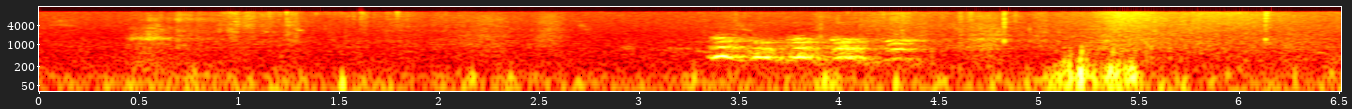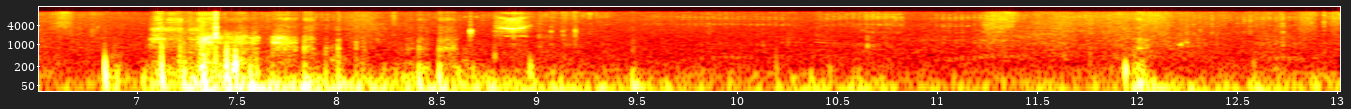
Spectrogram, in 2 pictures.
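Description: Central Asian Shepherd (Alabai) puppy giving a quick run of short, high whining yelps lasting about a second. A louder rustling noise follows a few seconds later.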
